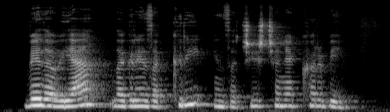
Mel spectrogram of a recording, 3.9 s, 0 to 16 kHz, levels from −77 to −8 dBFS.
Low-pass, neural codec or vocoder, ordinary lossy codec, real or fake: 14.4 kHz; vocoder, 44.1 kHz, 128 mel bands every 256 samples, BigVGAN v2; none; fake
